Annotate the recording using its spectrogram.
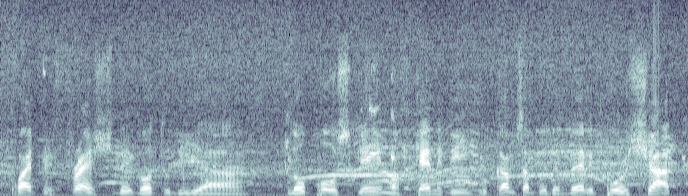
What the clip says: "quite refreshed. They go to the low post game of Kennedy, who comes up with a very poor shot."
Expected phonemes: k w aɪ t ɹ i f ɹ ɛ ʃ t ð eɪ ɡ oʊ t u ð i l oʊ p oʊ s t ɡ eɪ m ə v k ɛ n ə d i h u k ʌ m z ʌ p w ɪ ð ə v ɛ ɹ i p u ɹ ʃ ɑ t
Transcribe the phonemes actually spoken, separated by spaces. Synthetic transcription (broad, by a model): k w aɪ t ɹ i f ɹ ɛ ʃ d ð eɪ ɡ oʊ t u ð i l oʊ p oʊ s t ɡ eɪ m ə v k ɛ n ə d i h u k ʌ m s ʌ p w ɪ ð ə v ɛ ɹ i p u ɹ ʃ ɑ t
